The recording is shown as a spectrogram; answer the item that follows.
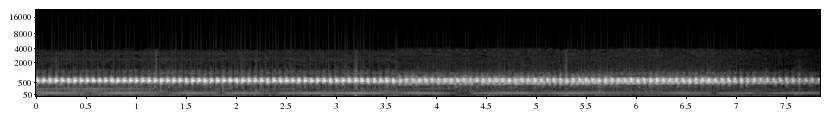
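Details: A cane toad's advertisement call, the most obvious sign of toads in an area, recorded for detection in far northeast South Australia: a long, steady, low trill like a purring engine, pulsing rapidly without a break.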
